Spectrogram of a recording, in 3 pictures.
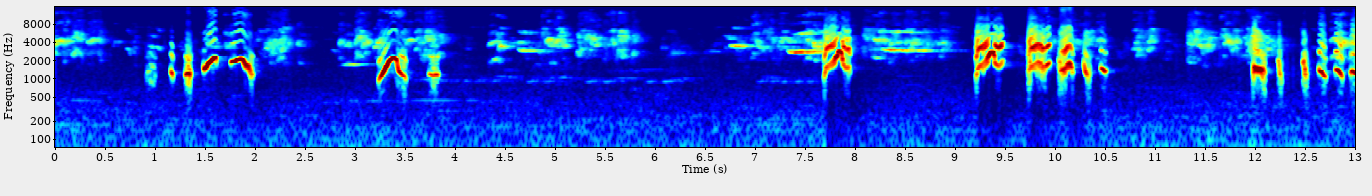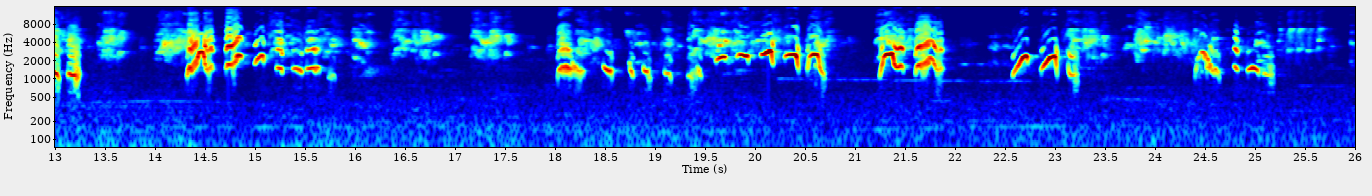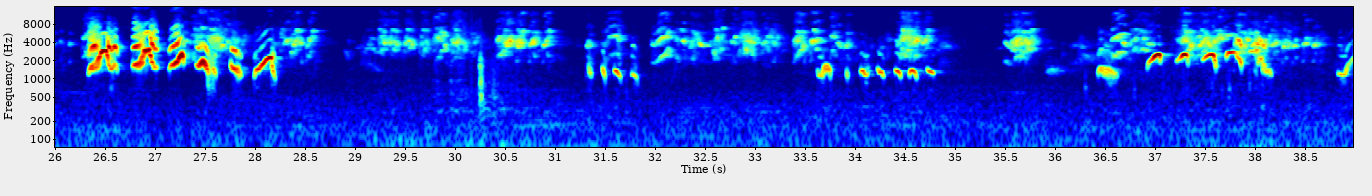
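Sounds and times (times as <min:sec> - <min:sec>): cockatiel chirping and whistling: 0:00.9 - 0:02.0, 0:02.9 - 0:03.9, 0:07.4 - 0:10.5, 0:12.0 - 0:13.3, 0:14.2 - 0:15.8, 0:18.0 - 0:22.0, 0:22.6 - 0:23.3, 0:24.4 - 0:25.2, 0:26.3 - 0:28.3, 0:31.3 - 0:32.0, 0:33.6 - 0:34.9, 0:36.4 - 0:38.2
cockatiel squawks: 0:03.2 - 0:03.9, 0:07.6 - 0:08.0, 0:09.2 - 0:10.5, 0:12.0 - 0:13.3, 0:14.3 - 0:15.8, 0:26.3 - 0:28.3, 0:31.3 - 0:31.9.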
